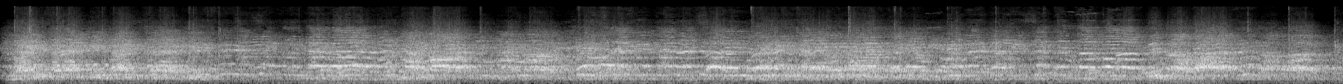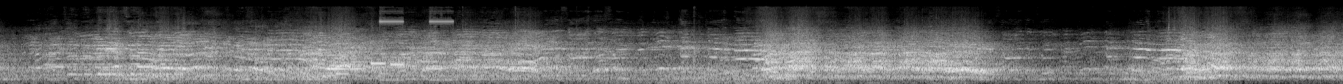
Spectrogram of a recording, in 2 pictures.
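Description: A large crowd of men shouts and chants loudly in a reverberant hall.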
